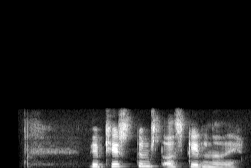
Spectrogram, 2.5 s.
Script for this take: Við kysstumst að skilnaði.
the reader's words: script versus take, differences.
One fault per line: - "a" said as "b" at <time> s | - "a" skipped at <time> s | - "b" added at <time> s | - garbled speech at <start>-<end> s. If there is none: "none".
none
